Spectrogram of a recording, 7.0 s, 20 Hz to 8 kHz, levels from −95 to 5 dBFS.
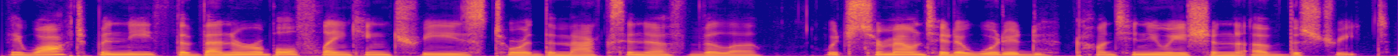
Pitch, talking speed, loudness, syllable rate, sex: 180 Hz, 165 wpm, -19 LUFS, 5.4 syllables/s, female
